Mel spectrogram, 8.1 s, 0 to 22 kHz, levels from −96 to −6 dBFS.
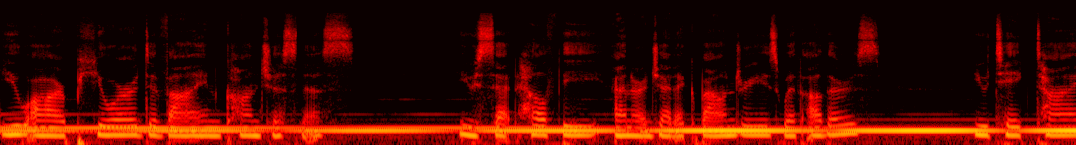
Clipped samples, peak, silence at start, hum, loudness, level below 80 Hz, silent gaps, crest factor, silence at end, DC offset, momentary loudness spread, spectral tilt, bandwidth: under 0.1%; -30 dBFS; 0 s; none; -44 LUFS; -68 dBFS; none; 12 dB; 0 s; under 0.1%; 7 LU; -6.5 dB/octave; 14 kHz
